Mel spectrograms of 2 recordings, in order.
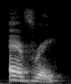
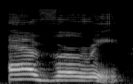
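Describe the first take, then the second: First: The E sound is swallowed and dropped. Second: The E sound is fully pronounced. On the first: "meio que engolindo o E" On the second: "Falando o E mesmo"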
